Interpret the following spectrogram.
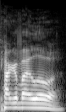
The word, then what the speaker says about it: Tagovailoa: There's no way to pronounce it correctly. Tagovailoa.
